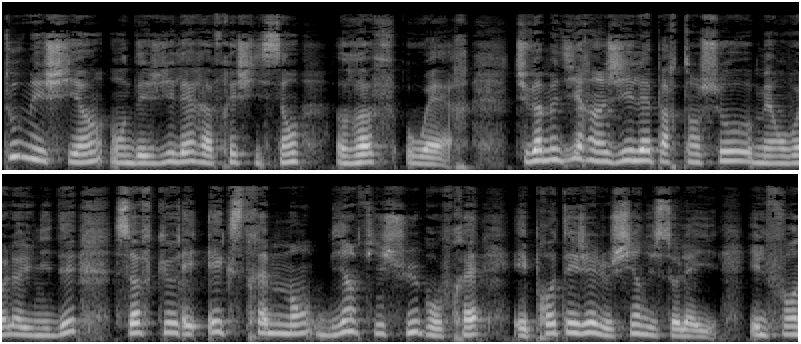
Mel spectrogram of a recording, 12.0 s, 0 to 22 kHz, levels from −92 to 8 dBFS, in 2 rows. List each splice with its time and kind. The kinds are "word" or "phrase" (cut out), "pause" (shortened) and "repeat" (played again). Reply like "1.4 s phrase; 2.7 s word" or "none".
7.3 s word; 9.1 s phrase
